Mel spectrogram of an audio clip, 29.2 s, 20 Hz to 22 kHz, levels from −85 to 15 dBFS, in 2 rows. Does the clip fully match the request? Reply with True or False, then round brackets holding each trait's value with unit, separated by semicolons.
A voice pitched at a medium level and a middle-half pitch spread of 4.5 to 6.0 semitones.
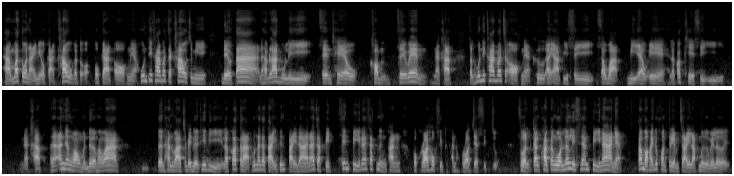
True (160 Hz; 5.4 semitones)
